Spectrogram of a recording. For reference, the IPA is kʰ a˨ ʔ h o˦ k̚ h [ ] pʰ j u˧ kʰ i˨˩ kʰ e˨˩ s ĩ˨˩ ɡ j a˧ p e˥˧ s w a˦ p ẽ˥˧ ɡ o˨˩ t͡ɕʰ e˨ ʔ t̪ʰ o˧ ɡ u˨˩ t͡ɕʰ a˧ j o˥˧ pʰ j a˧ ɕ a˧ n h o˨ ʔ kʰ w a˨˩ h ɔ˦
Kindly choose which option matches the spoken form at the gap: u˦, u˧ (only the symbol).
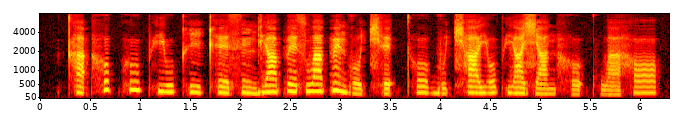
u˦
